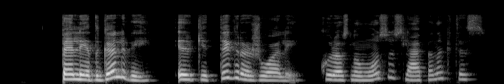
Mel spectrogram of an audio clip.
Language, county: Lithuanian, Klaipėda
